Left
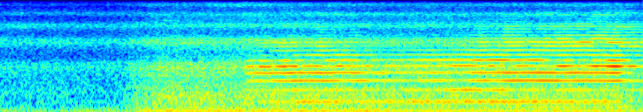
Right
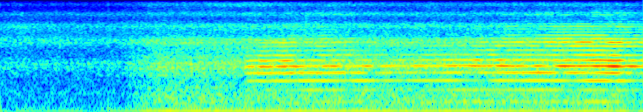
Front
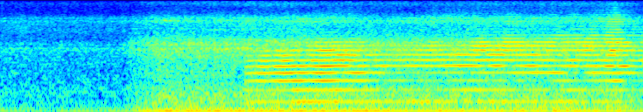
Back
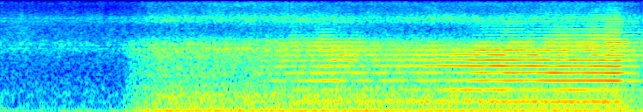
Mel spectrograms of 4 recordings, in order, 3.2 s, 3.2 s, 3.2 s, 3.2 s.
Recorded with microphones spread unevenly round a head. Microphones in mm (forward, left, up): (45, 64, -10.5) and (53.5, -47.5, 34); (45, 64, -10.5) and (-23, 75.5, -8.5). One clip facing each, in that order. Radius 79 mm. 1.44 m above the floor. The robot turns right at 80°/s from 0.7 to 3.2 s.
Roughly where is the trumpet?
Ahead left.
